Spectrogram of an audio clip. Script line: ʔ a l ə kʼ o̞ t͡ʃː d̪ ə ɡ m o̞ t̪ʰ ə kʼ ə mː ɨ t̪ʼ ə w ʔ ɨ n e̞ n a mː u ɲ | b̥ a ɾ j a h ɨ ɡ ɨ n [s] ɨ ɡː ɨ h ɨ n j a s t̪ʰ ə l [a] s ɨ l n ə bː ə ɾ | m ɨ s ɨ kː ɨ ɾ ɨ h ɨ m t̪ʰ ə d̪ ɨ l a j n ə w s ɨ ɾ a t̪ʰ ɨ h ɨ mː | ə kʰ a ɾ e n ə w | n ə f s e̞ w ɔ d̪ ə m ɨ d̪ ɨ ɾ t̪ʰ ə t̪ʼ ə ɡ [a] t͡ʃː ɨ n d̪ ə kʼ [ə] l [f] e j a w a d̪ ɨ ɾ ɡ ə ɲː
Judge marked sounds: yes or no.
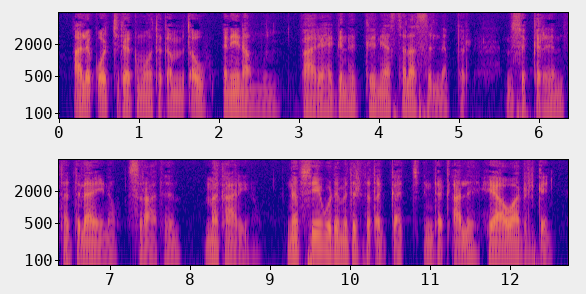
no, yes, yes, no, no

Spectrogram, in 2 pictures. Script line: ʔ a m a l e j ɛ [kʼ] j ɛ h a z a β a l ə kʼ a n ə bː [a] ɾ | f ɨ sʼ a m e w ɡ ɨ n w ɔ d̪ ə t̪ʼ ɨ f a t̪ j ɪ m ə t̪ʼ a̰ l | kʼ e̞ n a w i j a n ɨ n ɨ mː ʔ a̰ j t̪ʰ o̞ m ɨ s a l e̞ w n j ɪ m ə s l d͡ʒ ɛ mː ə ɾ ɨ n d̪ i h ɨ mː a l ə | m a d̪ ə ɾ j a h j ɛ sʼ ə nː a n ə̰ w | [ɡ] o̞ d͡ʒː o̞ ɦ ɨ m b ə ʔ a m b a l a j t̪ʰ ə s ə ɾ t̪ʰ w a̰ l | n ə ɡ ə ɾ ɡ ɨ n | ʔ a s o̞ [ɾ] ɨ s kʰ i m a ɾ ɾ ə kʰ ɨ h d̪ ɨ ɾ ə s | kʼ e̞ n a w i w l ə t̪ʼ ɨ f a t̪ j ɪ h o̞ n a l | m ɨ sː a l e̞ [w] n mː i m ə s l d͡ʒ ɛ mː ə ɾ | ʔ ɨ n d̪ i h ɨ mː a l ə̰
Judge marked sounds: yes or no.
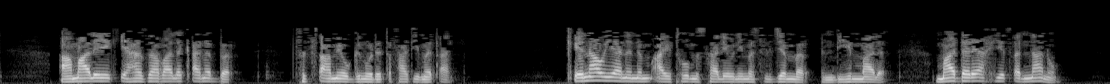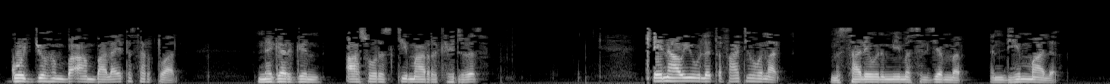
yes, no, yes, yes, yes

